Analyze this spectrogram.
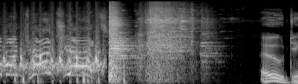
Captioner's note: shatters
